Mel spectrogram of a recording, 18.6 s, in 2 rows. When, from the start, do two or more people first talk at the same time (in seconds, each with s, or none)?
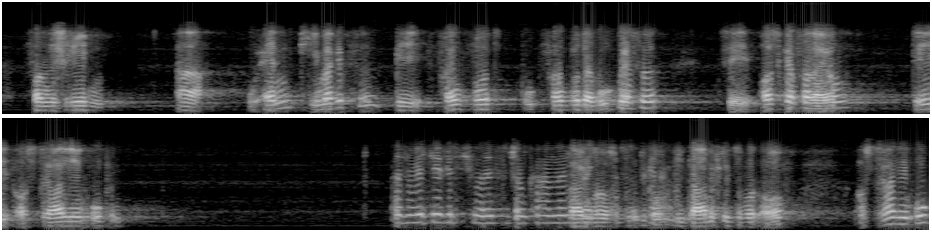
14.9 s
